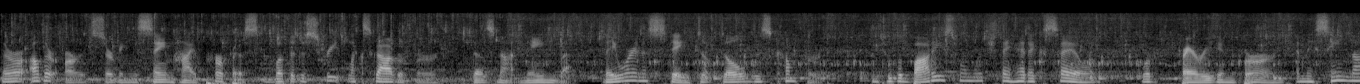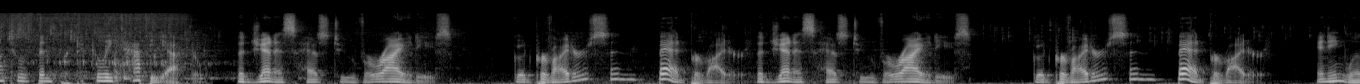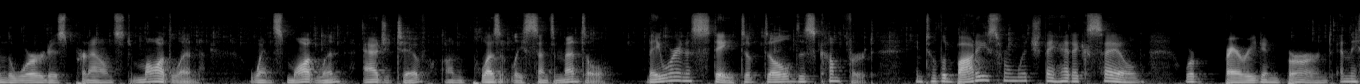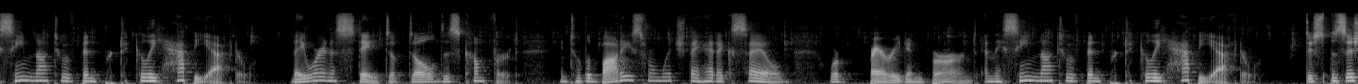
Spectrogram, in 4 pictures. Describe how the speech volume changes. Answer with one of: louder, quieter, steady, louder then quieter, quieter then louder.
steady.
